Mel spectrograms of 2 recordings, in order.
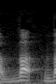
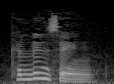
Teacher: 字母▁V▁是上牙触下唇发▁v▁v▁这个声音 ，再来一遍▁，convincing，▁可信的。还有后面这个有说服力的，这两个词是同义词。有说服力的不是令大家能相信的吗？令我们能说服我们的，令我们觉得是真的。再读一下有说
